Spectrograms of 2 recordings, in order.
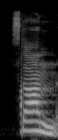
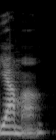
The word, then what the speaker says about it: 山: The Middle Chinese pronunciation was shan. This becomes shan in Chinese, san in Japanese, san in Korean, san in Cantonese, and sun in Vietnamese. The Japanese also have their own reading of yama.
